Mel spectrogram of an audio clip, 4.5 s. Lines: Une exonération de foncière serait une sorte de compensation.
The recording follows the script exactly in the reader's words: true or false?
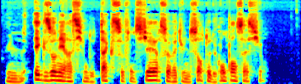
false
